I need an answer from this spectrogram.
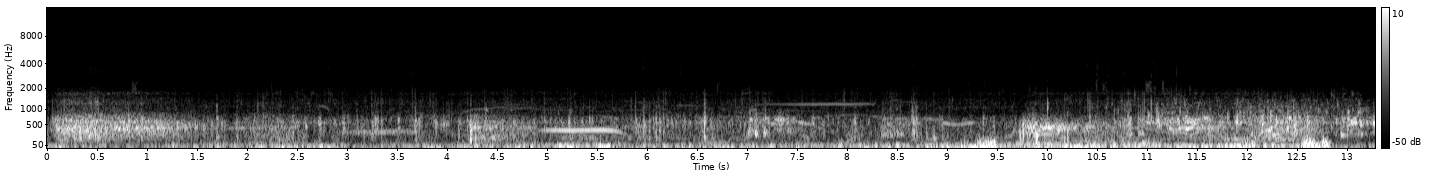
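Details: Whale song heard underwater while snorkeling off Mauna Kea on Hawaii's Big Island in January 2023: drawn-out tonal moans and higher steady whistles over a rushing, bubbling background.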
